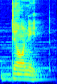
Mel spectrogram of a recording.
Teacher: au niveau de don't et eat, on a cette liaison qui est faite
